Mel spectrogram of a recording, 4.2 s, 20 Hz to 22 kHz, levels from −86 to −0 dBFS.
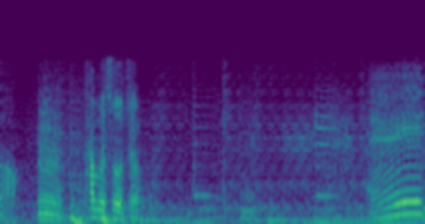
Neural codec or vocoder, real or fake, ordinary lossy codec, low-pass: codec, 16 kHz, 0.4 kbps, LongCat-Audio-Codec; fake; none; none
